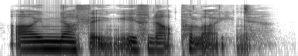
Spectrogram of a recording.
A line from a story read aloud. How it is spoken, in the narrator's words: said dryly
